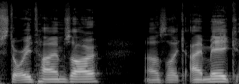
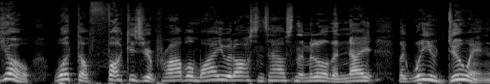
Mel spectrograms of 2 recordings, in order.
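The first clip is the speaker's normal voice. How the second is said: mock, high-pitched, confrontational screaming; 7 semitones higher than usual. Retelling how a friend walked up to the porch screaming at her: imitating a friend screaming. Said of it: "just screaming at her".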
